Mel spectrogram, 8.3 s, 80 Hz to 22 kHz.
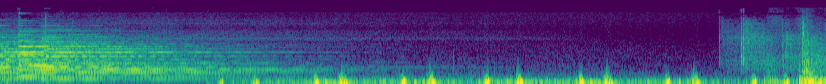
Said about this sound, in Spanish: Si su corazón late de esta manera, no lo dude un segundo más y sintonice Universidad 100.7 todos los lunes a las 20 horas para empezar la semana con humor, salud y buena música.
